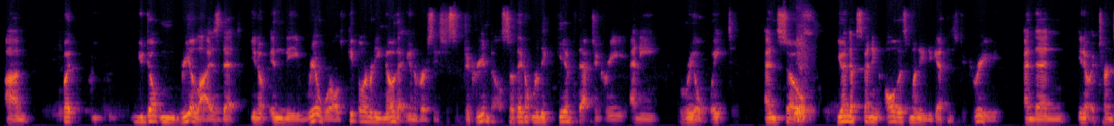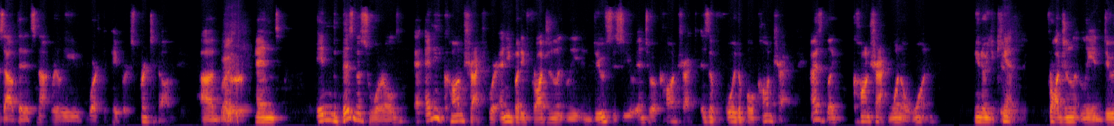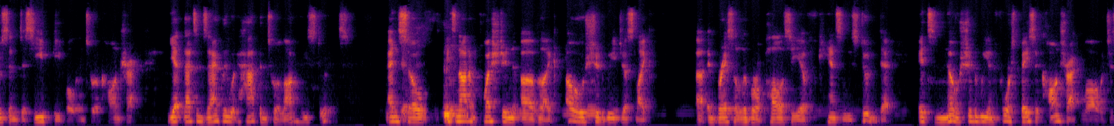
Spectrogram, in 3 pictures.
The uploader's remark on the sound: One-on-One Video Interview. This Podcast episode, which is done in video but can be listened to via audio, is broken up in three (3) segments. Via Zoom.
